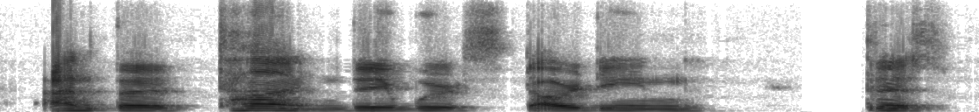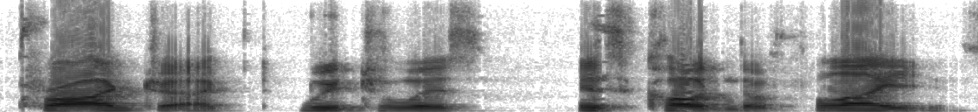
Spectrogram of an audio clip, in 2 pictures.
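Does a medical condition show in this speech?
Yes: cerebral palsy.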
